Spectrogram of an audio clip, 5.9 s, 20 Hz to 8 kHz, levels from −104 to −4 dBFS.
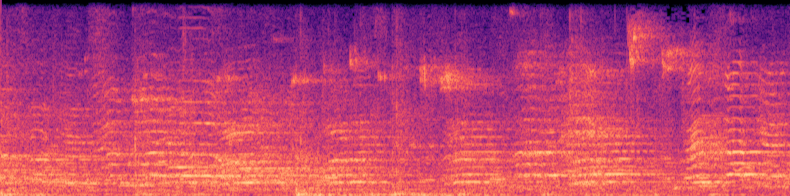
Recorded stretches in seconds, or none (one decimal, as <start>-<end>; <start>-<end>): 0.0-5.9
